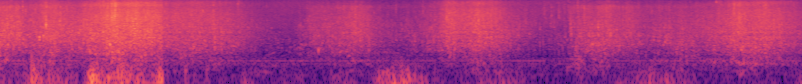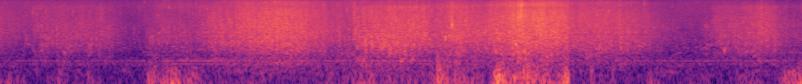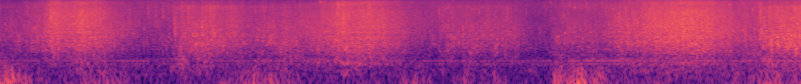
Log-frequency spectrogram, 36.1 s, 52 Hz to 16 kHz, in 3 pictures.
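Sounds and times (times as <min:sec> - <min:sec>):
wind buffeting microphone: 0:00.0 - 0:03.8, 0:05.6 - 0:06.6, 0:09.2 - 0:10.4, 0:14.2 - 0:15.2, 0:16.9 - 0:22.0, 0:23.7 - 0:24.7, 0:27.4 - 0:28.6, 0:32.3 - 0:33.3
ocean waves breaking on shore: 0:00.0 - 0:36.0.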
